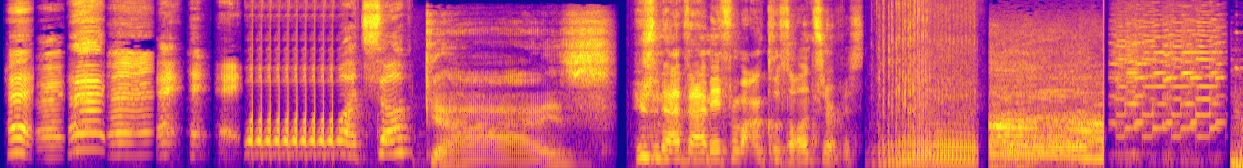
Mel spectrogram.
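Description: A young man sings loudly into a microphone.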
